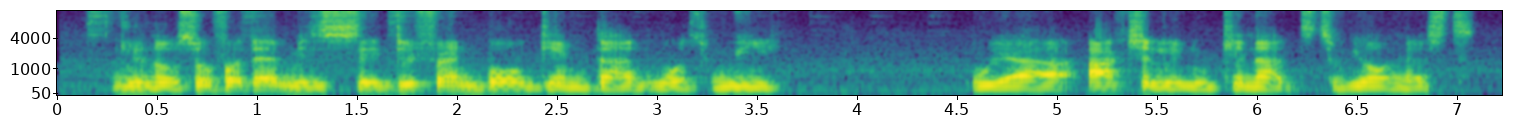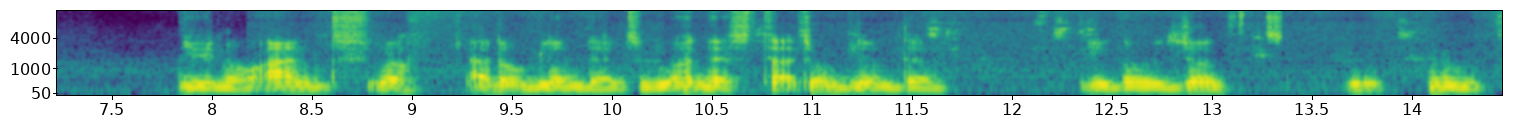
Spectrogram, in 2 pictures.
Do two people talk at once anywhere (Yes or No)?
No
